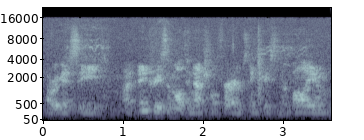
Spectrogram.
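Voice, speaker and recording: Light background noise sits under the recording. The man's voice carries audible room echo. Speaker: candidate. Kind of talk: lecture. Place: meeting room. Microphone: camera far.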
